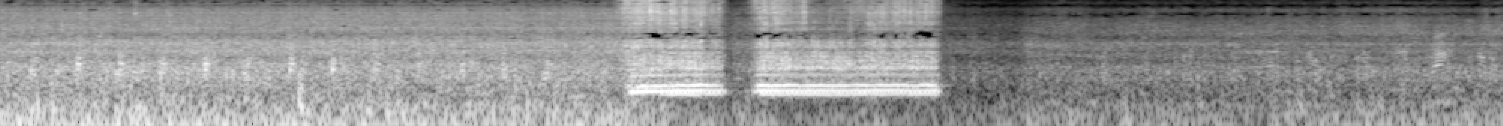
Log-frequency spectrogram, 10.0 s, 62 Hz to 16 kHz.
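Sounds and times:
low rumble of passing train: 0.0s - 10.0s
steam locomotive whistle: 4.2s - 6.4s.

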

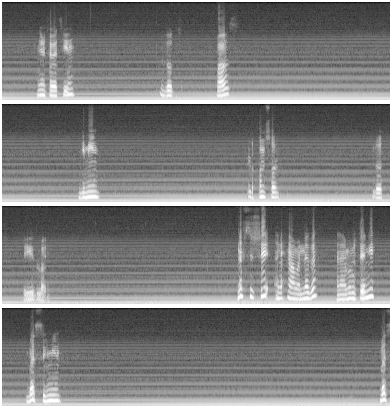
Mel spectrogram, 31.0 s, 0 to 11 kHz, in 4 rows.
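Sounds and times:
electrical mains hum: 0.0s - 31.0s
person speaking: 0.6s - 1.5s, 3.0s - 3.7s, 4.3s - 4.8s, 9.3s - 9.8s, 12.6s - 13.4s, 14.6s - 16.6s, 19.8s - 23.1s, 23.7s - 24.6s, 30.8s - 31.0s.

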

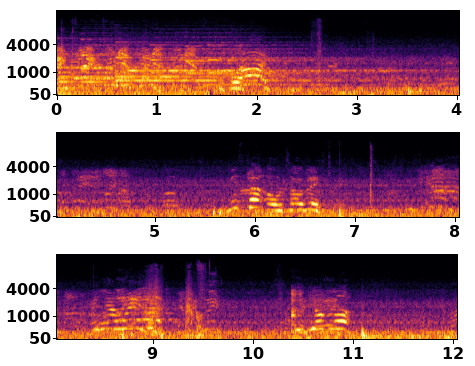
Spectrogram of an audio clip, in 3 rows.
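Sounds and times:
players shouting: 0.0s - 3.5s.

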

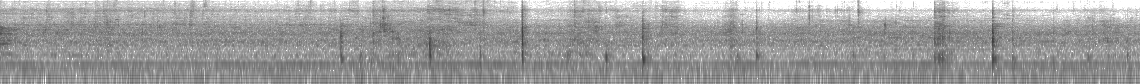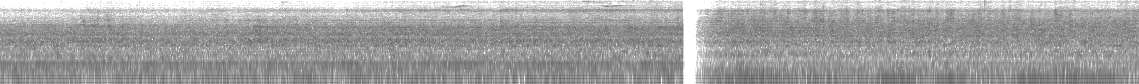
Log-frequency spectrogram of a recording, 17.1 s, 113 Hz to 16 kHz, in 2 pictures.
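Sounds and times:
faint hum: 0.0s - 13.7s.

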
